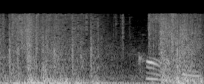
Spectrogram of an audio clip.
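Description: Gunshots fire in a rapid burst.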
